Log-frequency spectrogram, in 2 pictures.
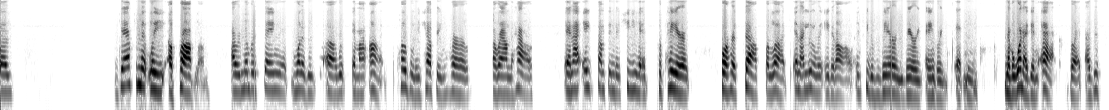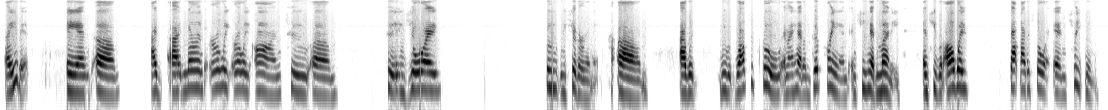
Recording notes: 100 Pounders Phone Meeting, 12/15/22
